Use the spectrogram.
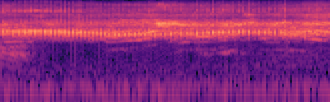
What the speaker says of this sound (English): This is what a dolphin sounds like.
